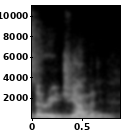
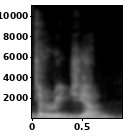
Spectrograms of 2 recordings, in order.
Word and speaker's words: pterygium: That's something called pterygium. It looks like a piece of flesh. Yeah. Yeah, that's something they call it pterygium. It actually spelled with a P.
